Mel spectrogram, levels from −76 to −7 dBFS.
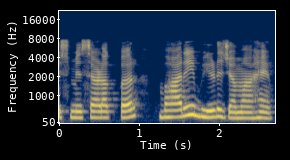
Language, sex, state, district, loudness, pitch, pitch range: Hindi, female, Jharkhand, Garhwa, -15 LUFS, 220 Hz, 215-235 Hz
